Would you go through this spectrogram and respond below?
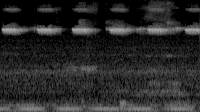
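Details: Indoor feeder crickets meant for a leopard gecko sing clean, high chirps in regular bursts roughly every half second, with a faint low hum beneath.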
